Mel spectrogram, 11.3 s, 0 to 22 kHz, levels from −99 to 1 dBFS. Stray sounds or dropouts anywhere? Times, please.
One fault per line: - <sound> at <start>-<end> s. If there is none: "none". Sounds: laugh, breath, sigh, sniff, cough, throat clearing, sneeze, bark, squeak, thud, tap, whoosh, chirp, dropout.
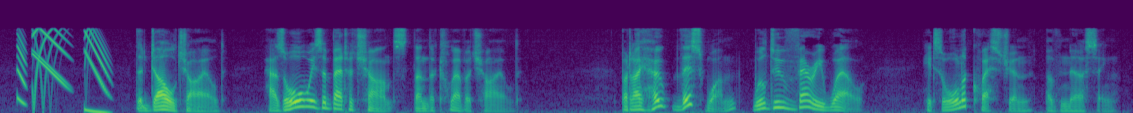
- chirp at 0.2-1.1 s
